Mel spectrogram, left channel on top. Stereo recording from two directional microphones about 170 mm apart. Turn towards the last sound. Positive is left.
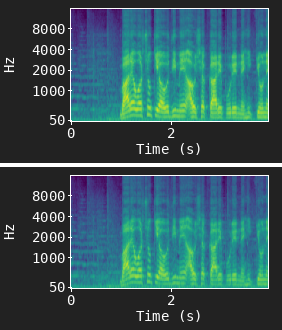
turn(degrees=30)  # may be behind; listen again after turning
